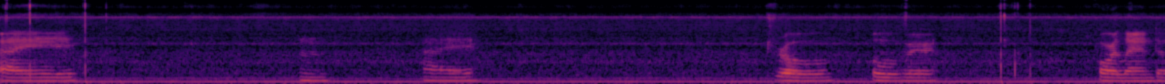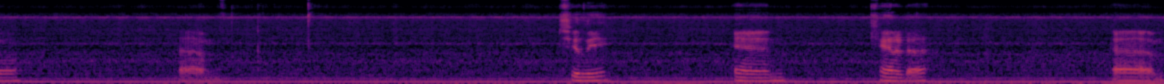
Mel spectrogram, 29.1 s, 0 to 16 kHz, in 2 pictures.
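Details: Expressive aphasia with oral apraxia and right-sided paralysis in a young man after a hemorrhagic stroke at age 27, recorded July 2024, almost two years post-stroke, after intensive speech therapy programs.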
